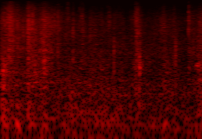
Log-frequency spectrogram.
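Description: Animals moving over dry leaf litter and dirt: faint rustling with a few soft, scattered knocks of feet.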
